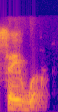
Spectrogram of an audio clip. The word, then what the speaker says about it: Tsewa: ancient time and the concept i'm talking about today is pronounced sewell and sewam is a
